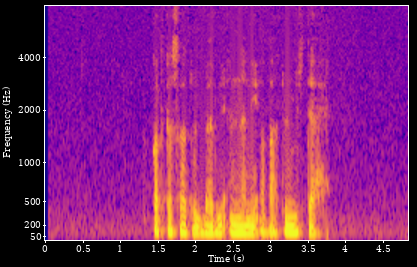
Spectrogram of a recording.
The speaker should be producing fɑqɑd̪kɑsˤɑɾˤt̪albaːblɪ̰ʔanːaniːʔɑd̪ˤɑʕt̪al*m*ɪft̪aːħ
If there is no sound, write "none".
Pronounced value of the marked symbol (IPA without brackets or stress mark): m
